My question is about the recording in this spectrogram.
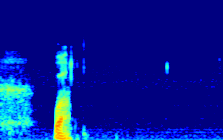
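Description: A soft breath and the single spoken word 'well', then near silence broken by one faint click about one and a half seconds in.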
